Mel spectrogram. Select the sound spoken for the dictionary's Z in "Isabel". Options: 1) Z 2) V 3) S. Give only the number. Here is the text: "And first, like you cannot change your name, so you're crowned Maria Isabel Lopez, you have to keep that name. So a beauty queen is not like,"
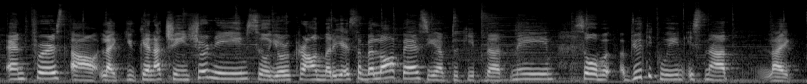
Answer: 3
